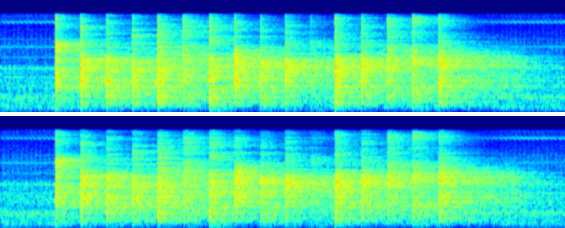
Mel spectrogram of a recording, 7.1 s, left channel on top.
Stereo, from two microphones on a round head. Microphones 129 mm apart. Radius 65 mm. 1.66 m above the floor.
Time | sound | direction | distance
0.7 | a clap | 40° left (ahead or behind) | 0.8 m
